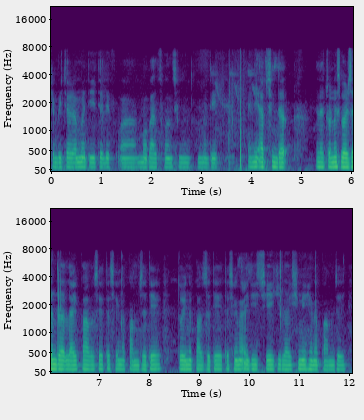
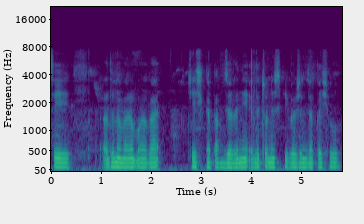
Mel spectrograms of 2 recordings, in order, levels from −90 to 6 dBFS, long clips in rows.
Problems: none marked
